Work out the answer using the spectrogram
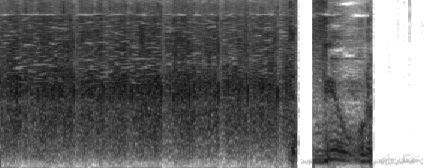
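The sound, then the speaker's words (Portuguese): An audience applauds in a dense, steady patter of clapping that stops abruptly, followed by a brief burst of speech. “Aí as pessoas começam a aplaudir”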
